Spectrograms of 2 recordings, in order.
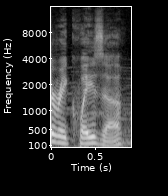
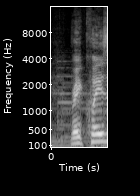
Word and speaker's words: Rayquaza: like oh well but then it's supposed to be like a quasar i guess is the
